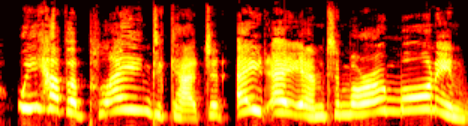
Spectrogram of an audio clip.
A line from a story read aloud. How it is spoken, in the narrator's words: wailed Mr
